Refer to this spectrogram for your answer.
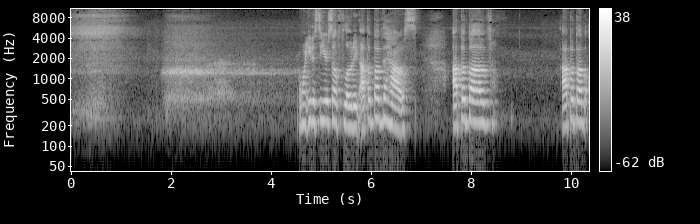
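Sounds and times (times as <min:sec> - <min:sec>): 
deep breath during a guided relaxation: 0:00.0 - 0:04.6, 0:07.0 - 0:07.6
speech: 0:04.5 - 0:07.0, 0:07.6 - 0:08.6, 0:09.8 - 0:10.3.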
